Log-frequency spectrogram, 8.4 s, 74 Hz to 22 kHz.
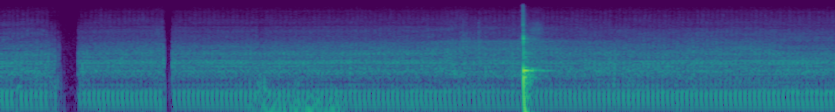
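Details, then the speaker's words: Craftsman LT1000 lawn tractor in very good condition, driving with the PTO and mower deck engaged: even, steady engine drone with one clunk partway through, no knocks or grinding; normal running. "PTO works. That's right. We bad. It's a really nice tractor. Very good condition."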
